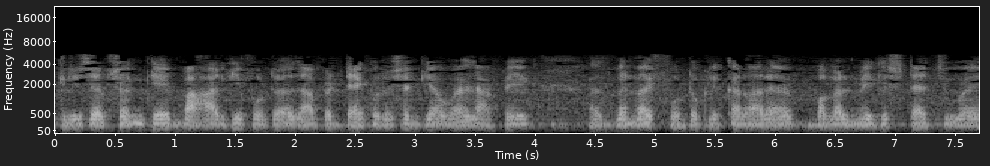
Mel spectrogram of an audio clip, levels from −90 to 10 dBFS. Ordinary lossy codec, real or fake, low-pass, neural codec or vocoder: MP3, 24 kbps; fake; 5.4 kHz; vocoder, 22.05 kHz, 80 mel bands, HiFi-GAN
